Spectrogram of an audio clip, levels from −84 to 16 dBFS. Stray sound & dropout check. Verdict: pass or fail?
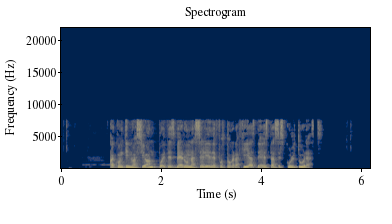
fail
